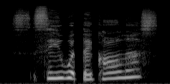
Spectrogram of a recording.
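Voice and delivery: high, slow, worried plea; anxious child. A narrator's reading. Girl anxiously points out the slur to the teacher. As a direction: afraid she missed it. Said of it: "afraid she had not seen".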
